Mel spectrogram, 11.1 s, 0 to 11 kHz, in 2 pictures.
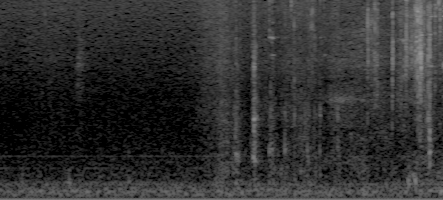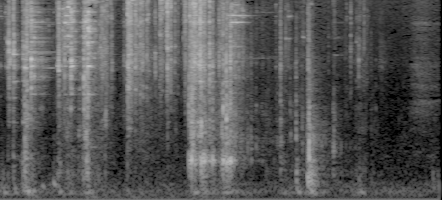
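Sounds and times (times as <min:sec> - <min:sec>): cutlery and china clinking: 0:05.0 - 0:10.2.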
